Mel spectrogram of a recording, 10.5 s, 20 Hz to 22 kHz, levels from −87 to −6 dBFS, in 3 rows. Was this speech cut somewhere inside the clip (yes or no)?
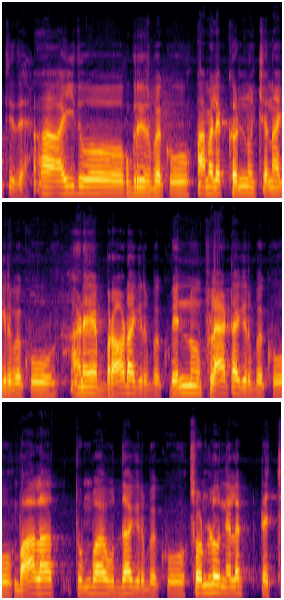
no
